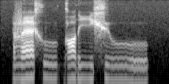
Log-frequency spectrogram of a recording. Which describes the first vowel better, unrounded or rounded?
unrounded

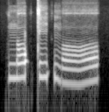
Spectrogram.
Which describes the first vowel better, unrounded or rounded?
rounded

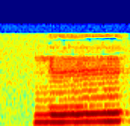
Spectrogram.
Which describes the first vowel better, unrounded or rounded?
unrounded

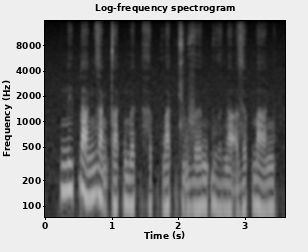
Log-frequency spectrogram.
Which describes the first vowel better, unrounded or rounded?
unrounded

